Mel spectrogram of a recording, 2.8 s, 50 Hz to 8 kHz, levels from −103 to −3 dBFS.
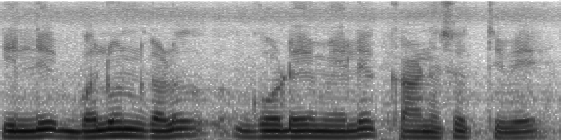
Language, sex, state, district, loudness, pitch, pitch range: Kannada, male, Karnataka, Koppal, -14 LUFS, 125 Hz, 120-140 Hz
